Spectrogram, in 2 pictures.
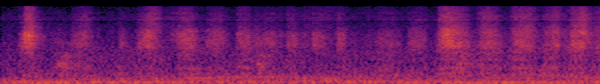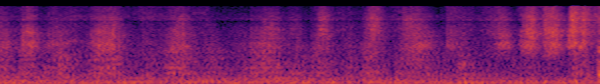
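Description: Faint brush strokes on watercolour paper: a flat brush rubbing quickly back and forth as it lays a wet blue shadow wash, many short scratchy strokes in a row.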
